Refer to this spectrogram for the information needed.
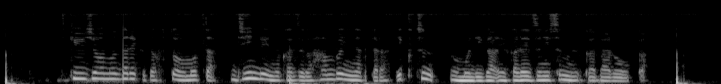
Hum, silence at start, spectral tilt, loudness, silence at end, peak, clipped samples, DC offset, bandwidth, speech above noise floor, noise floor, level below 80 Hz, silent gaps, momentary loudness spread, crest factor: none; 0.05 s; -9 dB/octave; -26 LUFS; 0.25 s; -6 dBFS; under 0.1%; under 0.1%; 11.5 kHz; 30 dB; -55 dBFS; -46 dBFS; none; 10 LU; 20 dB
